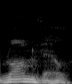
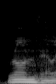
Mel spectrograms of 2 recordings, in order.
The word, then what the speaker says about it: Ranville: And Ronville Cemetery is cemetery. Ronville is spelled Ranville.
